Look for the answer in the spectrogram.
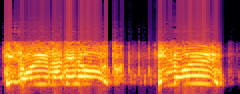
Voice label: aircraft destroyed mood med, speech fr

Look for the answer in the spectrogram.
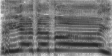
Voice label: rank private, ru; localized english

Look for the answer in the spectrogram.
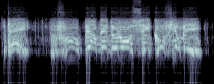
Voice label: damaged water mood low, speech fr; War Thunder

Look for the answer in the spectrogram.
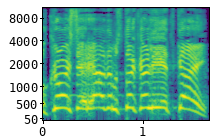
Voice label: order cover gate, ru; localized english

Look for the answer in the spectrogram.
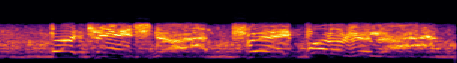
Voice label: bomb success, mood high, speech ru; War Thunder

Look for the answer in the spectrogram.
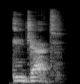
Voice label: eject, Titan, EN, Tone Voice; Titanfall 2

